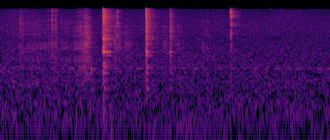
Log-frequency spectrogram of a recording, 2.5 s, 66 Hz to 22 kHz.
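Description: Faint, light clicks of 5 mm knitting needles tapping against each other as a stitch is worked, several separate ticks.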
